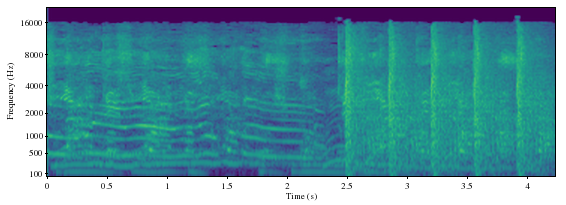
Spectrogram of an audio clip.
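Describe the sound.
A gunshot rings out as a sudden loud bang that cuts into tense, shouting voices, with sharp cracking bursts after it.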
